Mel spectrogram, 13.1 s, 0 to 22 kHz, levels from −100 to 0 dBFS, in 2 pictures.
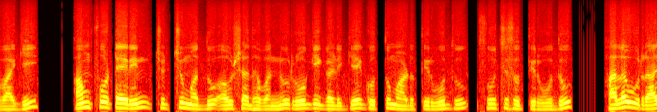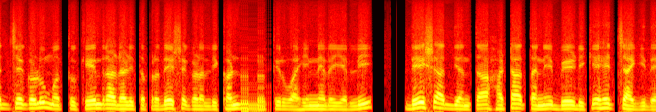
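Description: The whole recording carries 1-bit DFPWM compression. Each sample is stored as a single bit that nudges an adaptive level up or down. That coarse steering leaves loud, broadband quantisation noise over the speech. The damage here is heavy. Everything sounds fuzzy and crackly, and the upper frequencies sink under a bed of hiss. The density of that noise points to a low rate of around 48 kbps.

From 8.99 to 9.29 s, right after "ರಾಜ್ಯಗಳು ಮತ್ತು ಕೇಂದ್ರಾಡಳಿತ ಪ್ರದೇಶಗಳಲ್ಲಿ", the voice turns robotic. The robotic sound is likely from repeated short buffers: fresh audio arrived too late, so the last fragment was replayed in a loop. The buzz sits at 50 Hz, which fits a 20 ms fragment. Most of the stretch is repeats, so real audio is skipped. It sounds like a stiff metallic drone until "ಹಿನ್ನೆಲೆಯಲ್ಲಿ ದೇಶಾದ್ಯಂತ ಹಠಾತ್ತನೇ".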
